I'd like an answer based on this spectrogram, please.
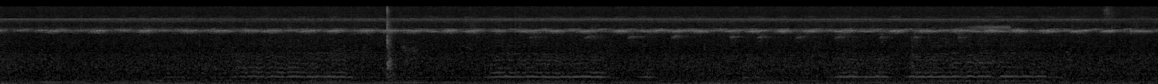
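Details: Cricket chorus during rain, a continuous high pulsing trill with a thinner, higher tone layered above, accompanied by a low rain rumble, brief lower warbling notes and a sharp click near the middle.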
